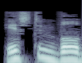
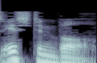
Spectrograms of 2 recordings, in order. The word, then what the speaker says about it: İstanbul: As the Turkish alphabet distinguishes between a dotted and dotless I in English, the stress is on the first or last syllable, but in Turkish it is on the second syllable, tan.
